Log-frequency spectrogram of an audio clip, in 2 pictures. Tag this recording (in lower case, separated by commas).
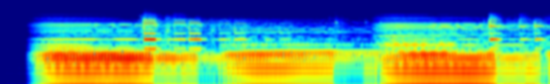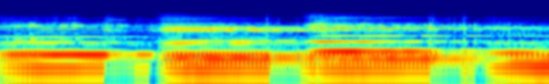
effects unit, musical instrument, music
